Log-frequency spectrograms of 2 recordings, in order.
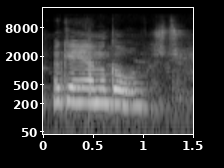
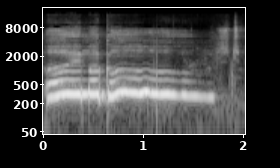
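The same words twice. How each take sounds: First: Said in the usual way. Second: Very slow, higher and louder spooky ghost moan.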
